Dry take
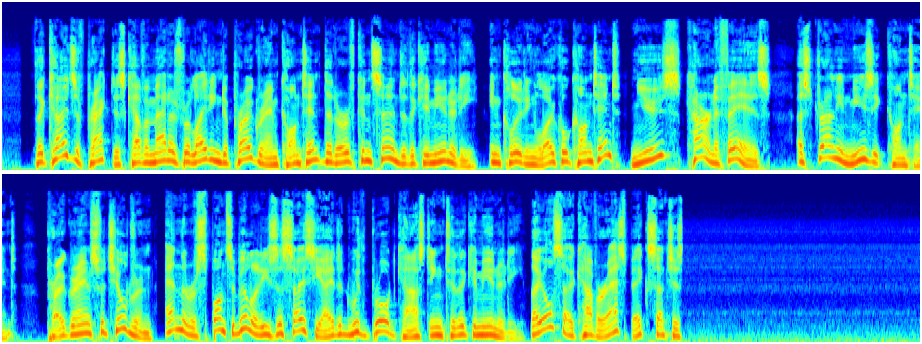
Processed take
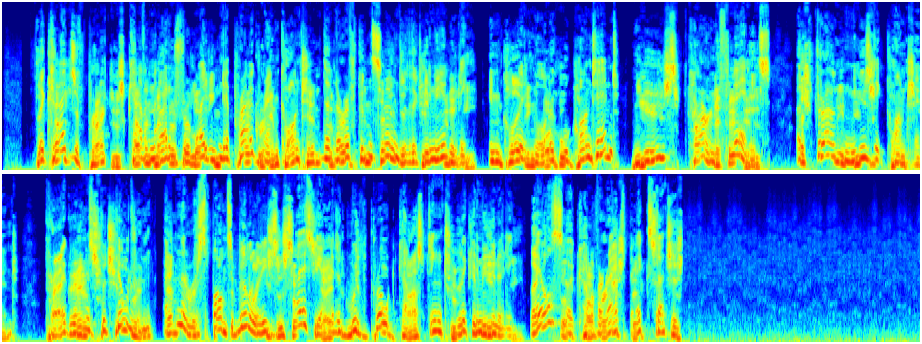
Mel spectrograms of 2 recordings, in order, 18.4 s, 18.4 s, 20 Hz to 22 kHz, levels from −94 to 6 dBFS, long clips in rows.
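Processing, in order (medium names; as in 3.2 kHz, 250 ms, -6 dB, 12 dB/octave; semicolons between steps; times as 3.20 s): granulator, spray 16 ms, pitch spread up and down by 7 st; trim +5.5 dB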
